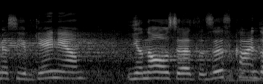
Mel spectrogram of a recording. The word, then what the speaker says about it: Evgeniya: mislead my name so one more time my name is evgenia i'm a chief operating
